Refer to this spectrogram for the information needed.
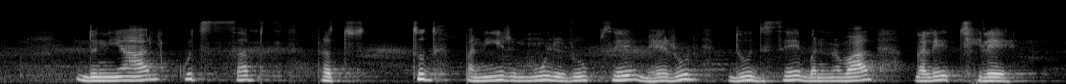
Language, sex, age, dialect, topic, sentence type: Magahi, female, 18-24, Northeastern/Surjapuri, agriculture, statement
